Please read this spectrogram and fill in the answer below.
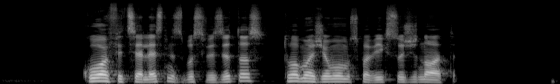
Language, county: Lithuanian, Alytus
